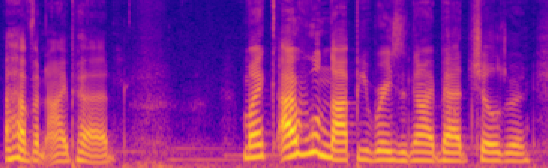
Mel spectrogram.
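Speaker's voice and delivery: ordinary talk, nothing marked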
